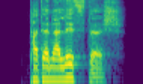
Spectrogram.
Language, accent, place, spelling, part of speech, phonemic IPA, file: German, Germany, Berlin, paternalistisch, adjective, /patɛʁnaˈlɪstɪʃ/, De-paternalistisch.ogg
- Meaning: paternalistic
